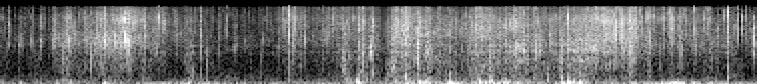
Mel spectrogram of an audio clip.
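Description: A small wad of clear plastic bubble wrap with a bit of yellow tape on it is held close to the microphone while fingertips squeeze, crumple and pop the bubbles. A soft, steady, bright crinkling fills the clip, dotted with sharp little crackles and pops, with almost no low end.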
